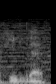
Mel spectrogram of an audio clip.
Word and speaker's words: Gilda: No, no sé quién sea, Gilda o Gilda, aquí se pronuncia Gilda, con ese tema que se llama No es despedida.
